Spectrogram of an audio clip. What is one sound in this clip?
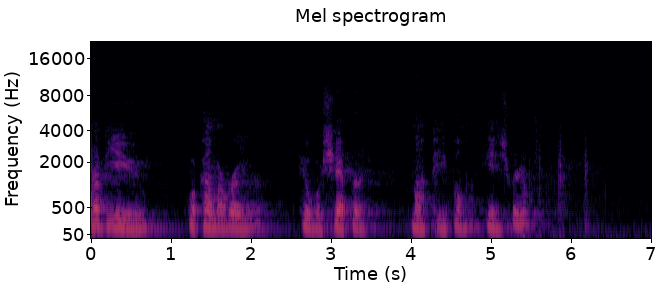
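A man speaks calmly through a microphone in a large echoing room.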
